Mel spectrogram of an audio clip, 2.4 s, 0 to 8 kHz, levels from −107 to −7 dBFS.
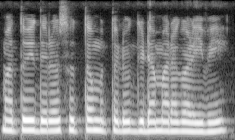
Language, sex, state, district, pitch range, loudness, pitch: Kannada, female, Karnataka, Bidar, 200-215 Hz, -13 LUFS, 205 Hz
